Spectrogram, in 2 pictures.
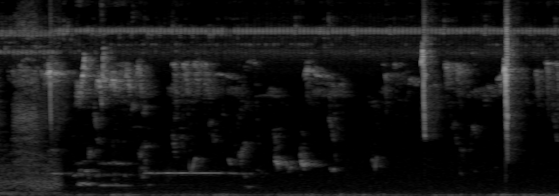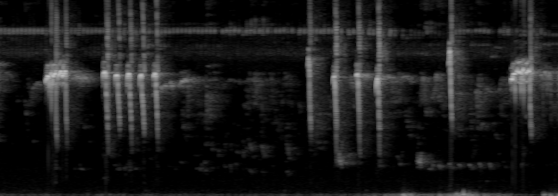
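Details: Blue-crowned hanging parrot kiak call, used to lure birds for trapping: scattered high chirps build into rapid bursts of sharp, shrill notes repeated in quick runs, with a faint low thump near the end and a steady high whine.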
